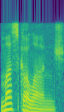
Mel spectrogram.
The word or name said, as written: muskellunge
